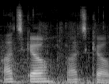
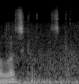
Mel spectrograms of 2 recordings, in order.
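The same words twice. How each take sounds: First: Said in the usual way. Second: Breathy whisper, much softer. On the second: Real, not acted. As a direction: drop to a hushed whisper. Repeat, then drops to whisper.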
